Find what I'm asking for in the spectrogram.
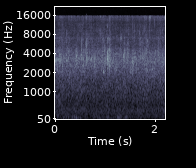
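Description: Steady rain falling on a village, a dense continuous hiss of drops pattering on surfaces, close and even throughout with no voices.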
